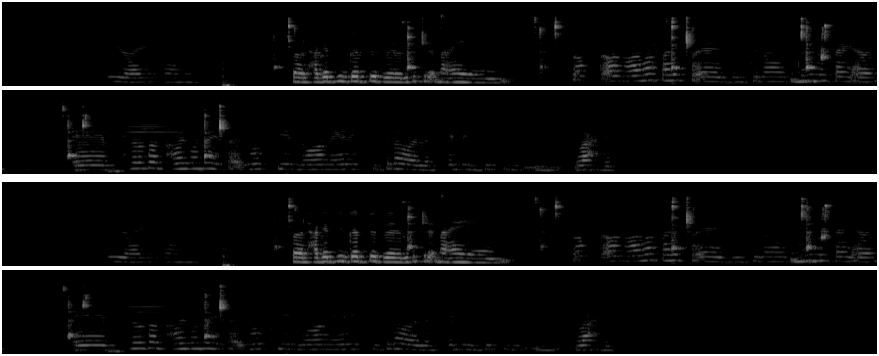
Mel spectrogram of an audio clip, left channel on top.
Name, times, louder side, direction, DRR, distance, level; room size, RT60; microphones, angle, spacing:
voice 1, 1.0-2.0 3.2-3.3 5.7-8.8 9.4-14.9, left 3 dB, 80° left, 0.6 m, -55 dB
Water / Drip, 2.2-11.6, left 4 dB, 40° left, 0.9 m, -46 dB
voice 2, 2.9-5.1 7.9-8.2, right 1 dB, 30° right, 0.6 m, -43 dB
5.0 x 2.6 x 2.6 m
head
